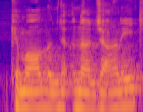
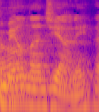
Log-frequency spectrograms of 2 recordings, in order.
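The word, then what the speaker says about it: Kumail Nanjiani: Kamal Nanjiani came out. – Kamal Nanjiani.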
